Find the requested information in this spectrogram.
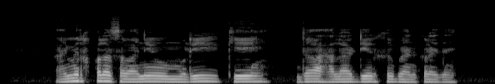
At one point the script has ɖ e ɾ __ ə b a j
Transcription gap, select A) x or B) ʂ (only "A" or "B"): A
